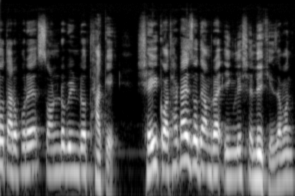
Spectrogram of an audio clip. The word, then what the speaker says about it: কাঁথা: এন টা আসে এবং এই এন এর উচ্চারণ কিন্তু হয় না এজন্য দেখো কাথা এখানে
